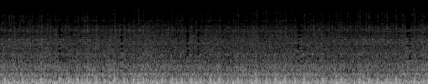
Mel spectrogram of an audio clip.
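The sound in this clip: A motorcycle engine idling in neutral, a loud, continuous low rumble that holds steady without revving from start to finish.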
